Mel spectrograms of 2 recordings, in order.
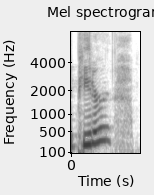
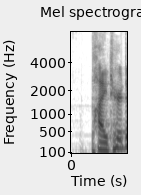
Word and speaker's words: Piter: It's spelled P-I-T-E-R, so I have to assume it was actually Peter, but both of the movies have pronounced it as Piter, so I have to assume that Frank Herbert's intention was that his name is Piter DeVries.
